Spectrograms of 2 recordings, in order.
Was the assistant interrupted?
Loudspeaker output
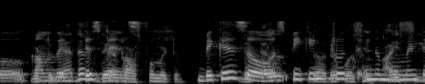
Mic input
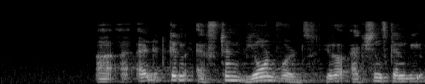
Yes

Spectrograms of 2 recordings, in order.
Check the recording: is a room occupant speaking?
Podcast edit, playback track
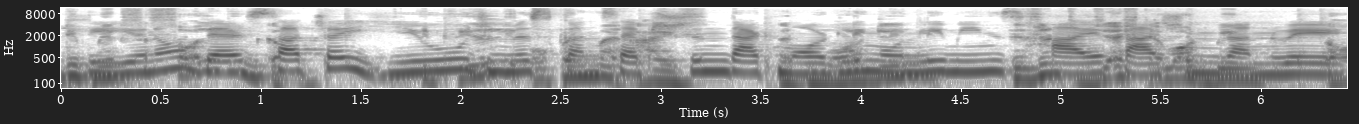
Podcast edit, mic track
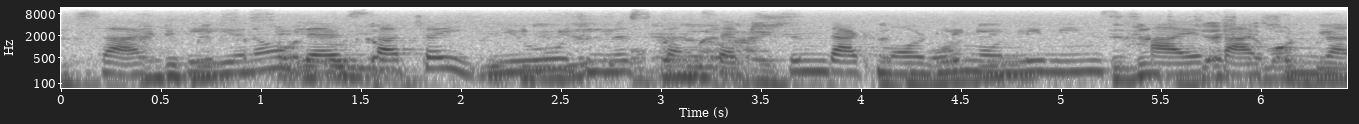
Yes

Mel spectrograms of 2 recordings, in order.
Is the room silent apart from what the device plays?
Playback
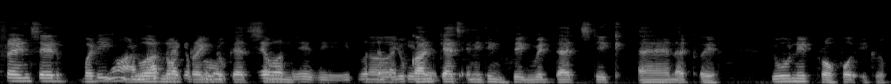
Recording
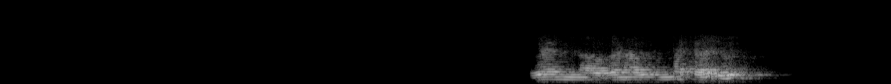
No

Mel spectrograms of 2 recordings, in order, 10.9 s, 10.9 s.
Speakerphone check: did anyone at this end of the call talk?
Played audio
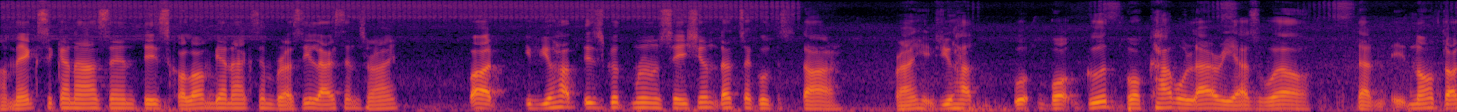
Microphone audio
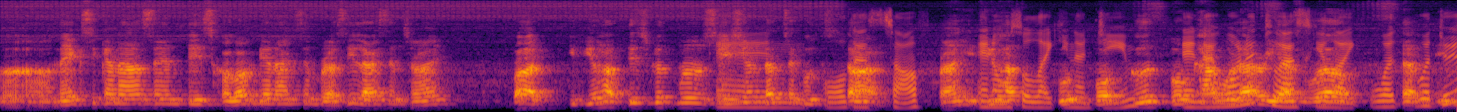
Yes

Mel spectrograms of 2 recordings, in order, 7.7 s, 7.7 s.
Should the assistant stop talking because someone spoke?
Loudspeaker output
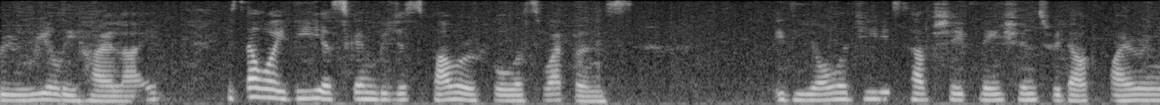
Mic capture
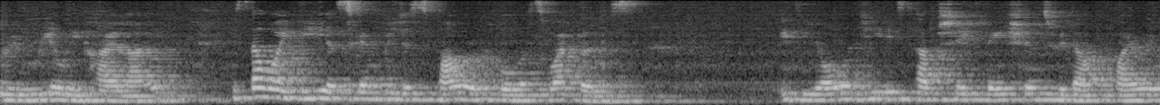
No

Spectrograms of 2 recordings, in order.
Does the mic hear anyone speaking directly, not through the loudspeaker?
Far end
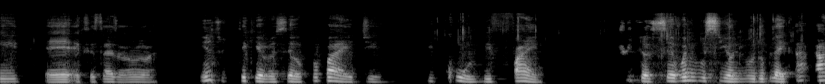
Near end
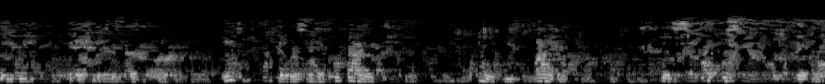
No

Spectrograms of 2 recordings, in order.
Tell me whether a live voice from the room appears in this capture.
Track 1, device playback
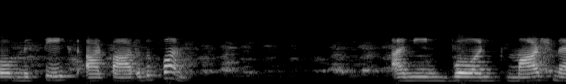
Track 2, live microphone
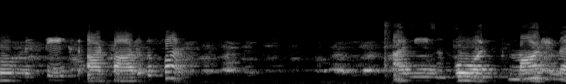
Yes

